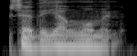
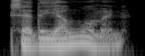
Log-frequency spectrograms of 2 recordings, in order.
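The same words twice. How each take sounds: The two takes are said the same way.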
